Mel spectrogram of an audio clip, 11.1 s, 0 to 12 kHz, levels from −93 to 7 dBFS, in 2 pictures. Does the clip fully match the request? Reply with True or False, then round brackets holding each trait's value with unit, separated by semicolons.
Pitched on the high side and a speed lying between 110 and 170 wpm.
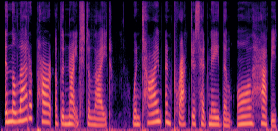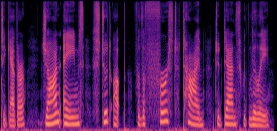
True (195 Hz; 160 wpm)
